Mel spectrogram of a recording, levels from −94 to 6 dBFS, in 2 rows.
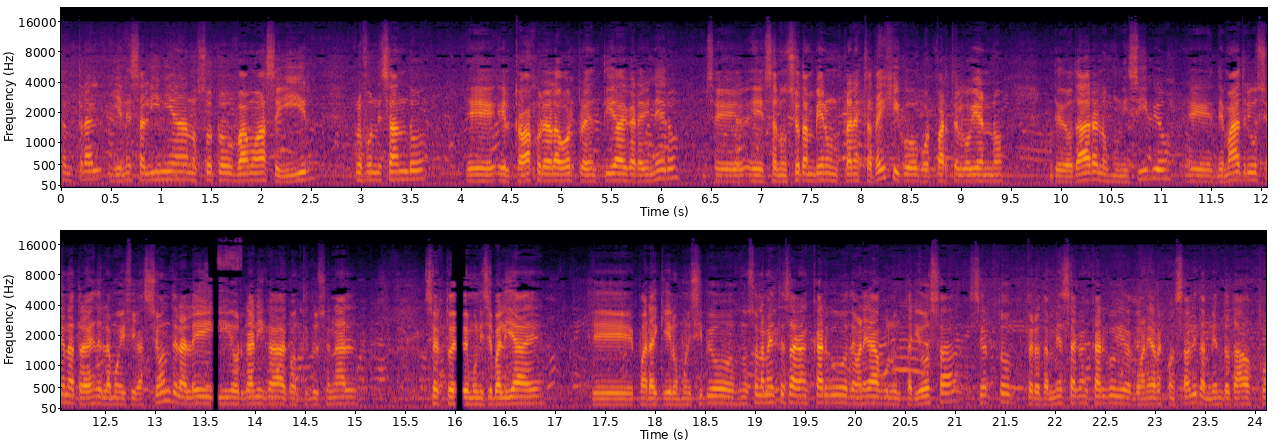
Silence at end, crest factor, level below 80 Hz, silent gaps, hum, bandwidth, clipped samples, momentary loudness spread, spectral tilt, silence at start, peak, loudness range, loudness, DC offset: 0 s; 20 dB; -52 dBFS; 16.03-16.08 s; none; 17 kHz; under 0.1%; 9 LU; -3.5 dB/octave; 0 s; 0 dBFS; 2 LU; -20 LUFS; under 0.1%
